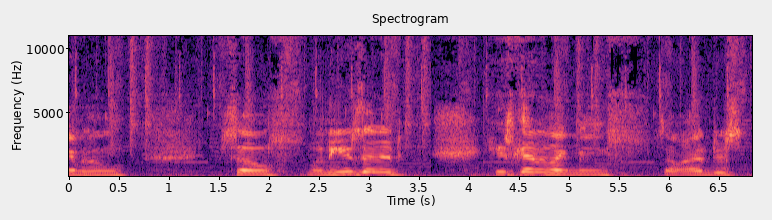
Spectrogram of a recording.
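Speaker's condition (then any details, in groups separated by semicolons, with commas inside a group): Cerebral palsy, spastic, severe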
